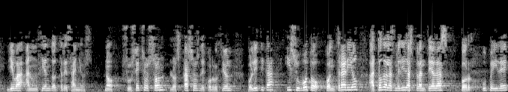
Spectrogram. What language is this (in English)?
Spanish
